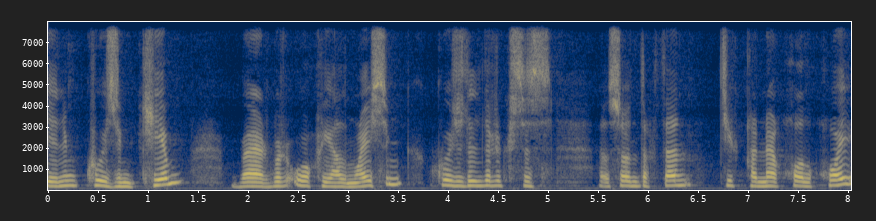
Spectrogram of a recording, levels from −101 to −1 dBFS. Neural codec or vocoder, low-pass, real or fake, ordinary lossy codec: none; none; real; none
